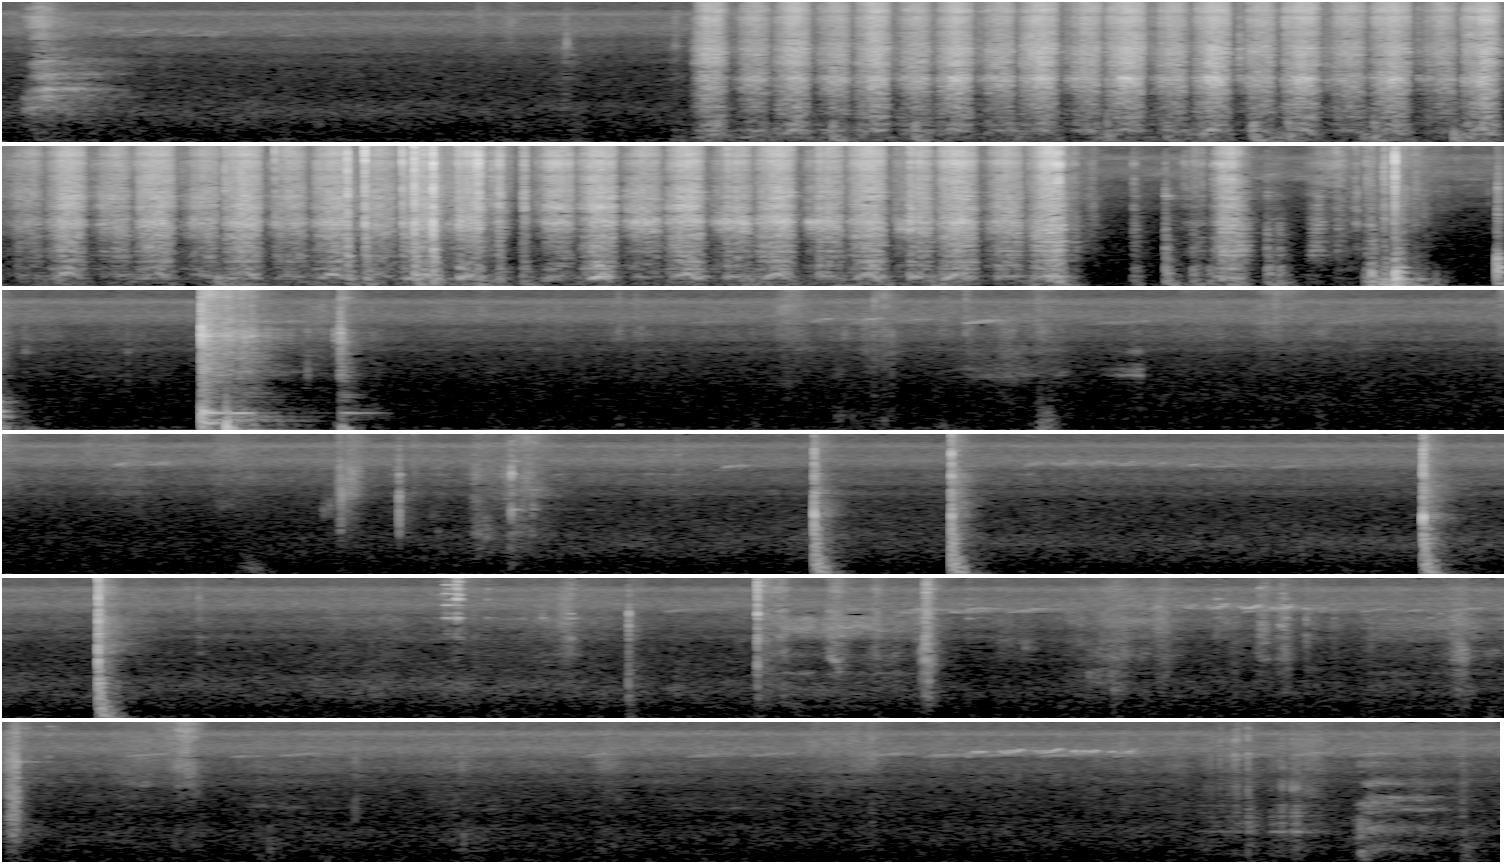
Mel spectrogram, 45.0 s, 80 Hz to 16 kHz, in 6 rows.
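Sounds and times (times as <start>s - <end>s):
saw landing on ground: 16.0s - 16.9s
light rustles of hand work: 22.4s - 25.4s, 33.8s - 40.7s.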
